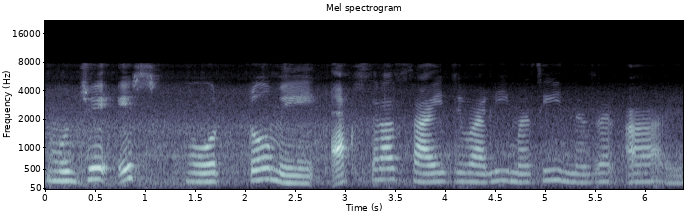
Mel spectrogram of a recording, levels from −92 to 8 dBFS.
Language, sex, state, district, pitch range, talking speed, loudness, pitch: Hindi, female, Madhya Pradesh, Umaria, 200-240 Hz, 95 wpm, -19 LUFS, 210 Hz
